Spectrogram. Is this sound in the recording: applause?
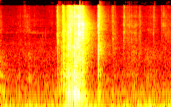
no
